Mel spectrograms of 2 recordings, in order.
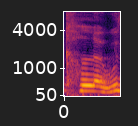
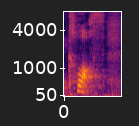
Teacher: cloth with an unvoiced th. So we don't say clo, we say cloth.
